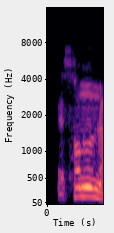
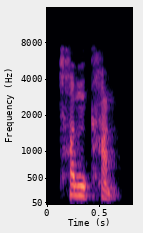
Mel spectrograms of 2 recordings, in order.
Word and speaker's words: 單于: 근데 이제 발음이 이상하게 돼가지고 선우라고 발음하는데요. 선우는 아니고, 그 북경대 교수 가운데 흉노사를 전공한 임간이라는 사람은 이 선우라는 발음을 하면 안 된다. 이것은 북방민족들의 왕호인 천칸. 돌고래 그 왕호가 천칸입니다.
